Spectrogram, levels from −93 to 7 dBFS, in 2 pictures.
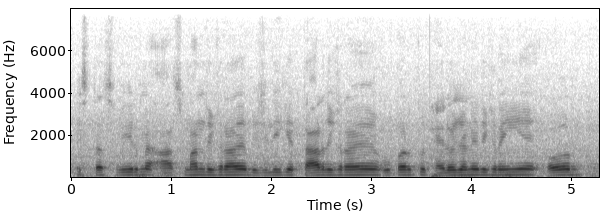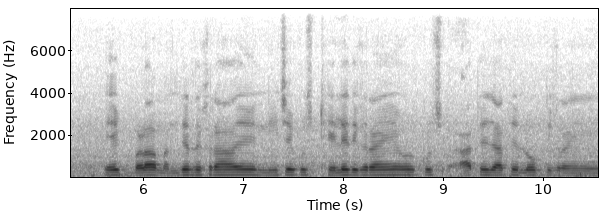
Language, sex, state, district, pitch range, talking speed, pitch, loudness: Hindi, male, Bihar, Jahanabad, 120-130 Hz, 220 wpm, 125 Hz, -20 LUFS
